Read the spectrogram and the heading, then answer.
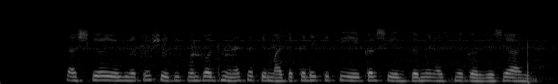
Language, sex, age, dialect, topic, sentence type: Marathi, female, 18-24, Northern Konkan, agriculture, question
